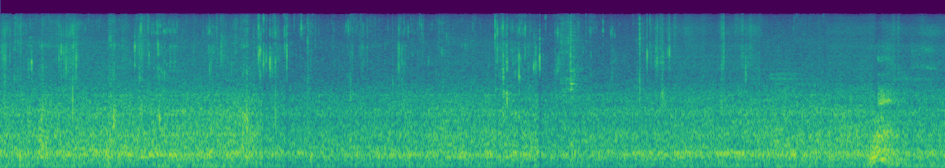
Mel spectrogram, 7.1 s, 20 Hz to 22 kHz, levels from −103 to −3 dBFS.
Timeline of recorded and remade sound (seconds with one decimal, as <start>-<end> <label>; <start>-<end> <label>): 0.0-4.9 recorded; 4.9-5.7 remade; 5.7-6.2 recorded; 6.2-7.1 remade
